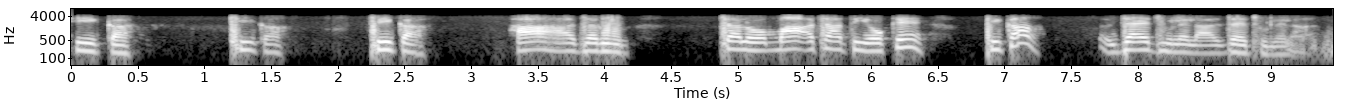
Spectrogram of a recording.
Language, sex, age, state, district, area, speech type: Sindhi, female, 45-60, Delhi, South Delhi, urban, conversation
